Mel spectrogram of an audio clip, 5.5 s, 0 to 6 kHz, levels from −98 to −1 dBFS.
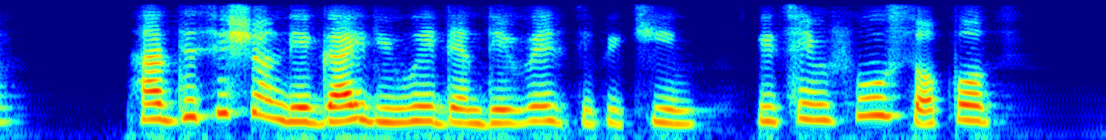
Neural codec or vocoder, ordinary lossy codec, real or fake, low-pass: codec, 16 kHz, about 1 kbps, DyCAST, with the encoder's durations; none; fake; 5.4 kHz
